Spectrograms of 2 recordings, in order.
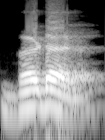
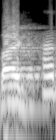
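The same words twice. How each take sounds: First: The t sounds like a soft d. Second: The t is a hard, aspirated t sound.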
